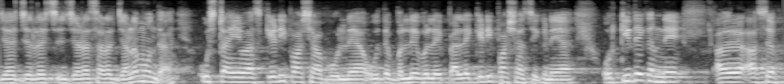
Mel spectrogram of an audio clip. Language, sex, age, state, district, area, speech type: Dogri, male, 30-45, Jammu and Kashmir, Jammu, rural, spontaneous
